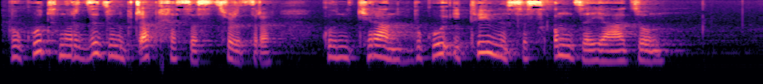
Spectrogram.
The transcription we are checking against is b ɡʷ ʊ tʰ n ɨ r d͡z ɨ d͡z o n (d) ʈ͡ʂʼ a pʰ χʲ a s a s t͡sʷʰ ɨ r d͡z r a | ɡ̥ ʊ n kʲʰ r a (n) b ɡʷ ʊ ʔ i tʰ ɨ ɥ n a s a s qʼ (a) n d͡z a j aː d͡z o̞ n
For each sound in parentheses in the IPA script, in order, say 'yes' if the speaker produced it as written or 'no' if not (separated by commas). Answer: no, yes, no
